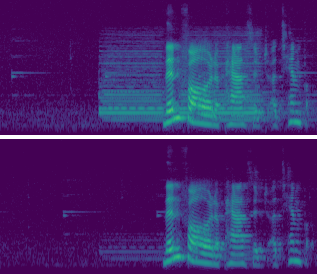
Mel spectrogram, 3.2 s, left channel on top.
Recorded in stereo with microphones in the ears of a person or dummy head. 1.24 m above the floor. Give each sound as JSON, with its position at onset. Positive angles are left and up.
{"t": 1.6, "sound": "a woman speaking", "side_deg": 15, "distance_m": 0.9}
